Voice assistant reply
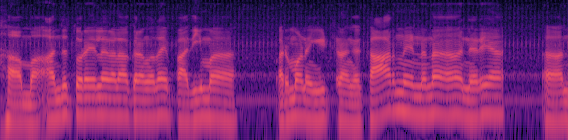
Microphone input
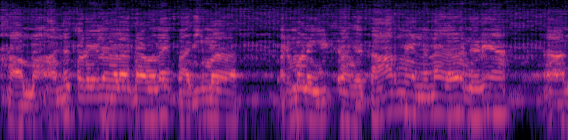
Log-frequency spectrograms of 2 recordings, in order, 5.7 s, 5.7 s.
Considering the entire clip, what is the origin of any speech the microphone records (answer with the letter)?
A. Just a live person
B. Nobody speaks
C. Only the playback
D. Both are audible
C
